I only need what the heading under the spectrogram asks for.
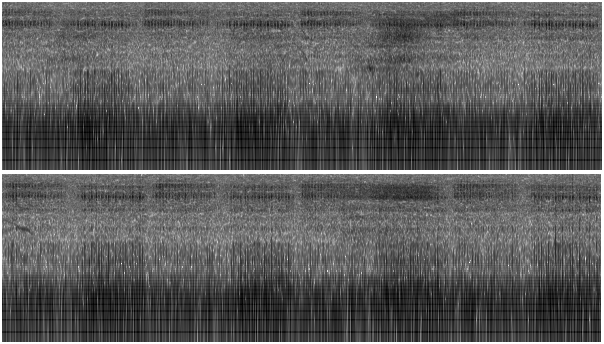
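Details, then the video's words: Sleeping kitten purring: a low, rumbling, continuous purr with steady breathing cycles, rising and falling roughly every second and a half, close and quiet indoors, with no other clear sounds. "Лечебное мурррчание котенка.Cool kittens.Therapeutic purring of a kitten."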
